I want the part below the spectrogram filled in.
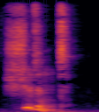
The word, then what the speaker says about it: should: Notice the pronunciation of should and shouldn't. It's spelt with an L. S-H-O-U-L-D. But the L is silent. We don't say it.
